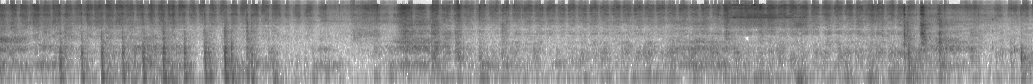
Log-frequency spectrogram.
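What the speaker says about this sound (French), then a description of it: "Et on va aller prendre notre petit gratteur et on va gratter." A small scraper rasps steadily across the surface of a handmade Valentine's card, a continuous close, quiet scratching texture with faint irregular strokes throughout.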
